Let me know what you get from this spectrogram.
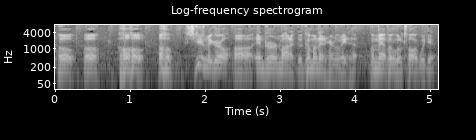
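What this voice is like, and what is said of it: Imitates another person's voice. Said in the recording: “Is that your Bill Clinton impression?”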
